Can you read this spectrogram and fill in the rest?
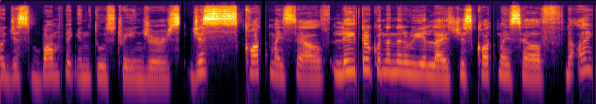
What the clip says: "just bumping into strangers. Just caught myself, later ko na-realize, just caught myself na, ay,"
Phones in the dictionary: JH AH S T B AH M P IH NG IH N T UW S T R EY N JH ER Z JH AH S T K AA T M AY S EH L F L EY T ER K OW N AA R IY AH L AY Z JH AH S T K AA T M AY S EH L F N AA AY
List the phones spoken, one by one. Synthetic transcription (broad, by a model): JH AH S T B AH M P IH NG IH N T UW S T R EY N JH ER S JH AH S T K AA T M AY S EH L F L EY T ER K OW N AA R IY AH L AY S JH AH S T K AA T M AY S EH L F N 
